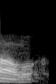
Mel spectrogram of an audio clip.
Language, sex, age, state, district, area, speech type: Manipuri, male, 30-45, Manipur, Churachandpur, rural, conversation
